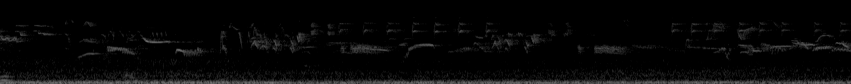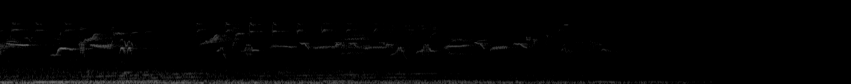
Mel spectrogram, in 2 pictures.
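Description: Wild birds singing and calling, several overlapping at once, over a low steady background rumble, the whole fading out gradually near the end.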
